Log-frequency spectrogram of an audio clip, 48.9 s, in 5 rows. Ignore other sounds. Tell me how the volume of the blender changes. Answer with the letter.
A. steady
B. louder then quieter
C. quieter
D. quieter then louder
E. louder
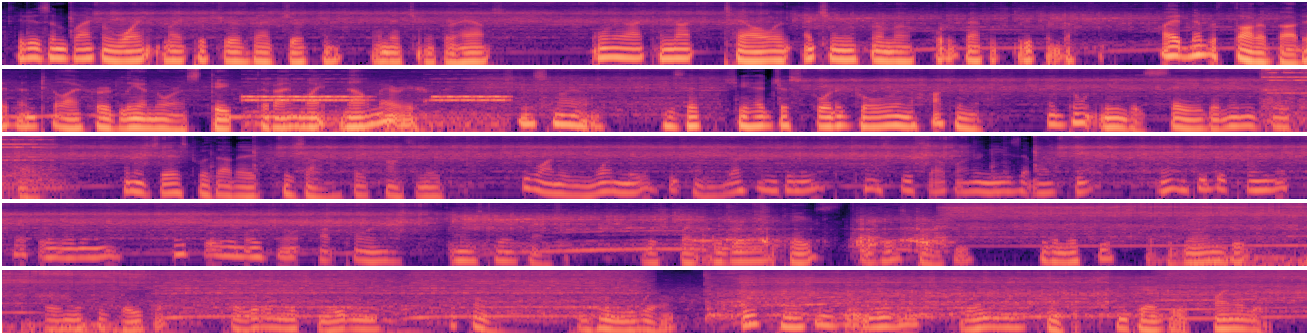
E.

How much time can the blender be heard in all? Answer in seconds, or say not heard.
49 s.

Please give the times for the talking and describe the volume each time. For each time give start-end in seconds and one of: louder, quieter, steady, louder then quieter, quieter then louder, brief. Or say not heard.
0.0-38.9 quieter
39.5-48.8 steady.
